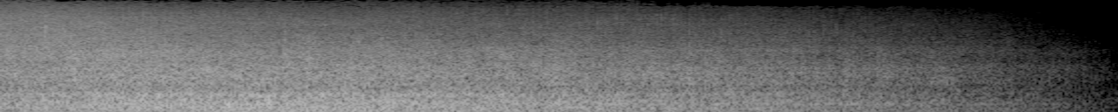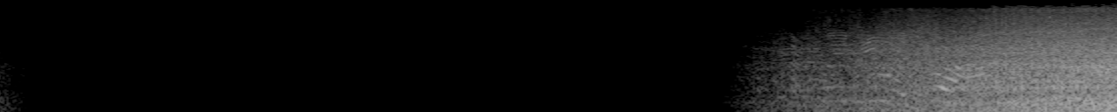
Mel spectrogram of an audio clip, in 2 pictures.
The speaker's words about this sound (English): All right, well, that didn't go too bad. The rain did not go away, but it sort of stayed at a dull roar.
